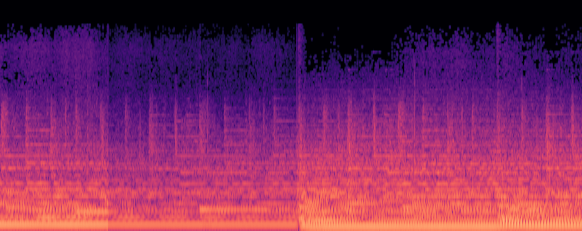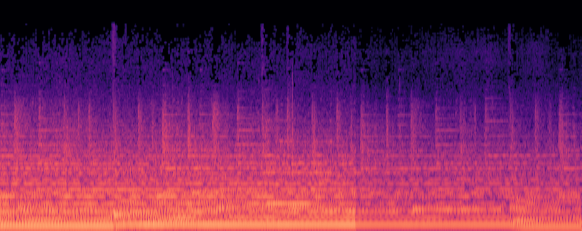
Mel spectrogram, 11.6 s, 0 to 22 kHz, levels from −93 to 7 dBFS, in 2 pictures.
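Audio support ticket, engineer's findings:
One channel drops out, twice. 1.09 to 2.98 s, then 9.38 s to the end. Sound falls abruptly by about 6 dB, then returns at full level after the first gap. Likely cause: one side of the stereo feed lost, e.g. a loose connector or failing channel path. After mono summing, shared content halves in level. Anything present only in the missing side vanishes completely.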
